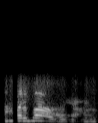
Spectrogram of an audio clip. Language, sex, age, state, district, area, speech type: Tamil, male, 18-30, Tamil Nadu, Tiruvannamalai, urban, conversation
